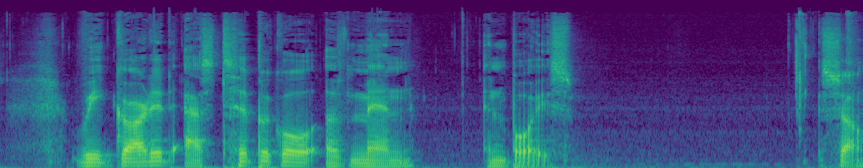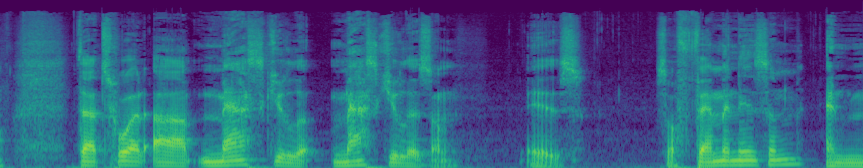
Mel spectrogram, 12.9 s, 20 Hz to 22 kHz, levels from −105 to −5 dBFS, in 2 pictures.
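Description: Listening closely to the speech, nothing stood out as a technical problem at any point.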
